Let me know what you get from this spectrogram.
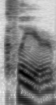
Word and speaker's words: Xlear: Your son, Nate Jones, has been on the program talking about clear nasal spray, spelled X-L-E-A-R. The X stands for xylitol, so it's pronounced clear, but it's spelled X-L-E-A-R.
